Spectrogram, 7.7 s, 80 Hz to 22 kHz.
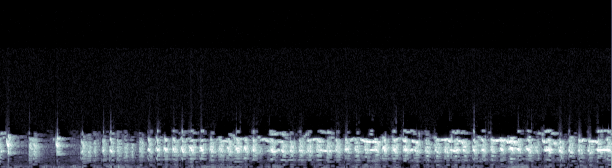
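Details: Peregrine falcon pair Annie and Lou courting at the UC Berkeley nest, 1 March 2023, give a few short harsh notes, then a fast, continuous run of grating, high-pitched chattering calls.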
